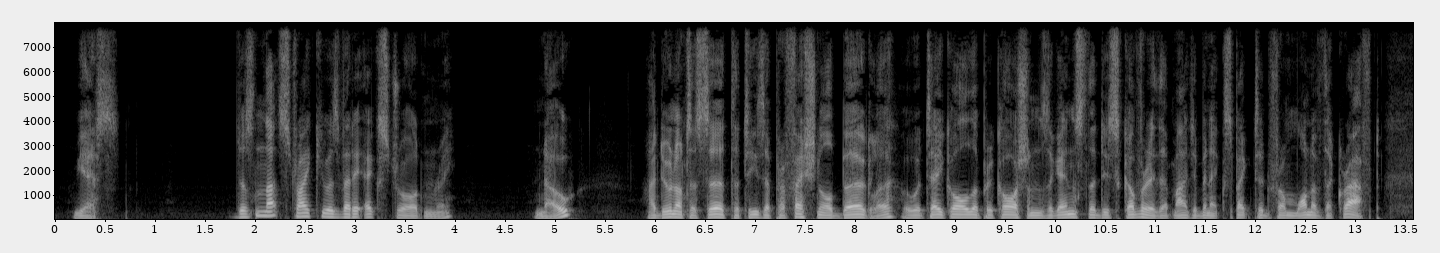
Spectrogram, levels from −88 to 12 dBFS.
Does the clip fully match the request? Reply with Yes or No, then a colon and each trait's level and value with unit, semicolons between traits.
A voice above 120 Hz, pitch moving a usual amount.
No: low, 105 Hz; average, 3.9 semitones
